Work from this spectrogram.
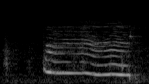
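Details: Pet husky Mati at home in a small room gives a single sustained, even-pitched howl lasting nearly a second, harmonics stacked above, ending abruptly. A person's coaxing voice comes before and after.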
